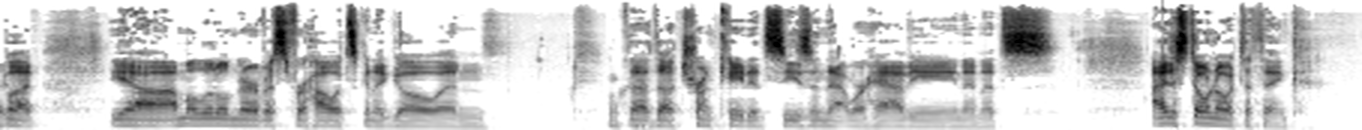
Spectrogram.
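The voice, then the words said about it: Midwestern American accent. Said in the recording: “You do have that nice Midwestern accent to you, though”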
